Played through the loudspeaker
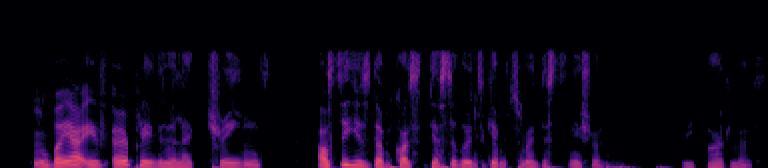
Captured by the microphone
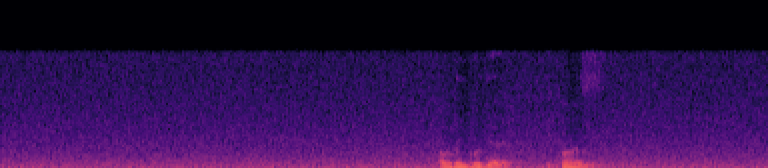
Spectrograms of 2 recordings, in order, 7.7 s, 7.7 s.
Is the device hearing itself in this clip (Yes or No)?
No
